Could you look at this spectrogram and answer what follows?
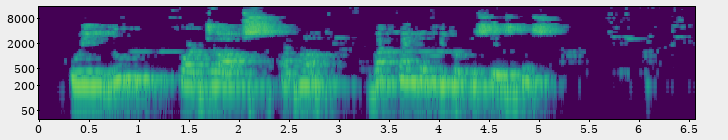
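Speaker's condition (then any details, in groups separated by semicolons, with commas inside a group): No condition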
